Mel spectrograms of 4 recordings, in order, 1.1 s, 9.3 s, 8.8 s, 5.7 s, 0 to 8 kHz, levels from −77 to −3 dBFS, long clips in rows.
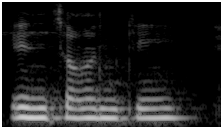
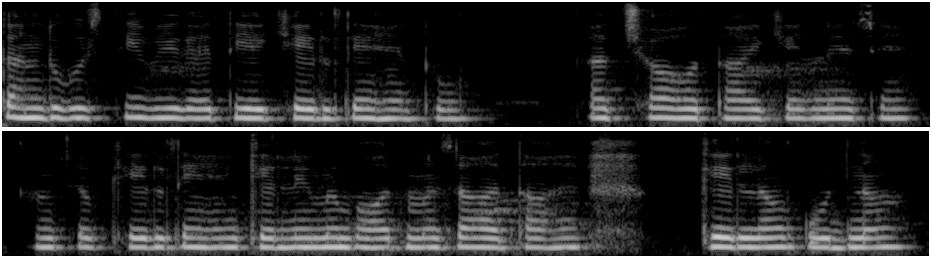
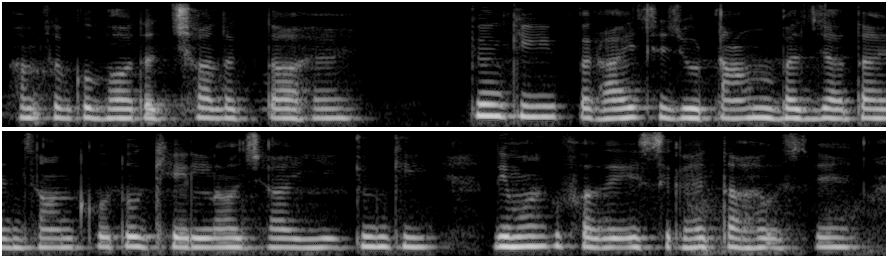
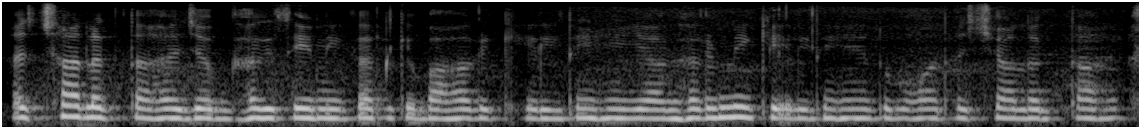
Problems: constant background noise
